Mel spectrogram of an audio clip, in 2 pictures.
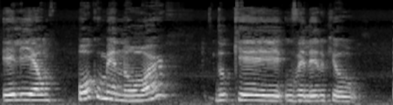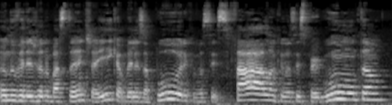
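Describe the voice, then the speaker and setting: A sailing vlogger from Ilhabela, Brazil, chats casually to camera about sailing while losing her voice and coughing. She speaks unhurriedly in a medium-pitched voice, staying chatty and upbeat with frequent laughs and asides.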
